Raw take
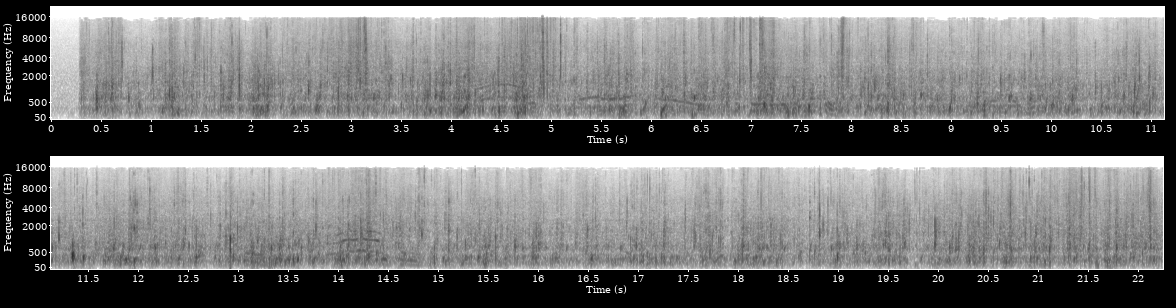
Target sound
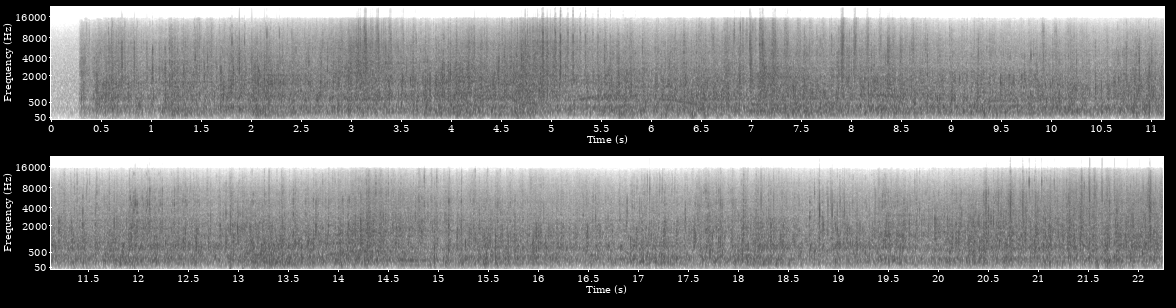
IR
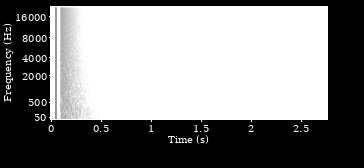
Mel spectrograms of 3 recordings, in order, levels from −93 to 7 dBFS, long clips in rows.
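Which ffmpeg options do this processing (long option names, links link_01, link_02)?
-filter_complex "[0:a]lowpass=8400,lowshelf=frequency=460:gain=-5,afftfilt=real='re*lt(hypot(re,im),0.178)':imag='im*lt(hypot(re,im),0.178)':win_size=1024:overlap=0.75,aeval=exprs='0.75*(cos(1*acos(clip(val(0)/0.75,-1,1)))-cos(1*PI/2))+0.0266*(cos(5*acos(clip(val(0)/0.75,-1,1)))-cos(5*PI/2))':channel_layout=same,asplit=2[link_01][link_02];[link_02]aecho=0:1:125|250|375|500|625|750|875|1000:0.596|0.351|0.207|0.122|0.0722|0.0426|0.0251|0.0148[link_03];[link_01][link_03]amix=inputs=2:normalize=0,volume=2.5dB"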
